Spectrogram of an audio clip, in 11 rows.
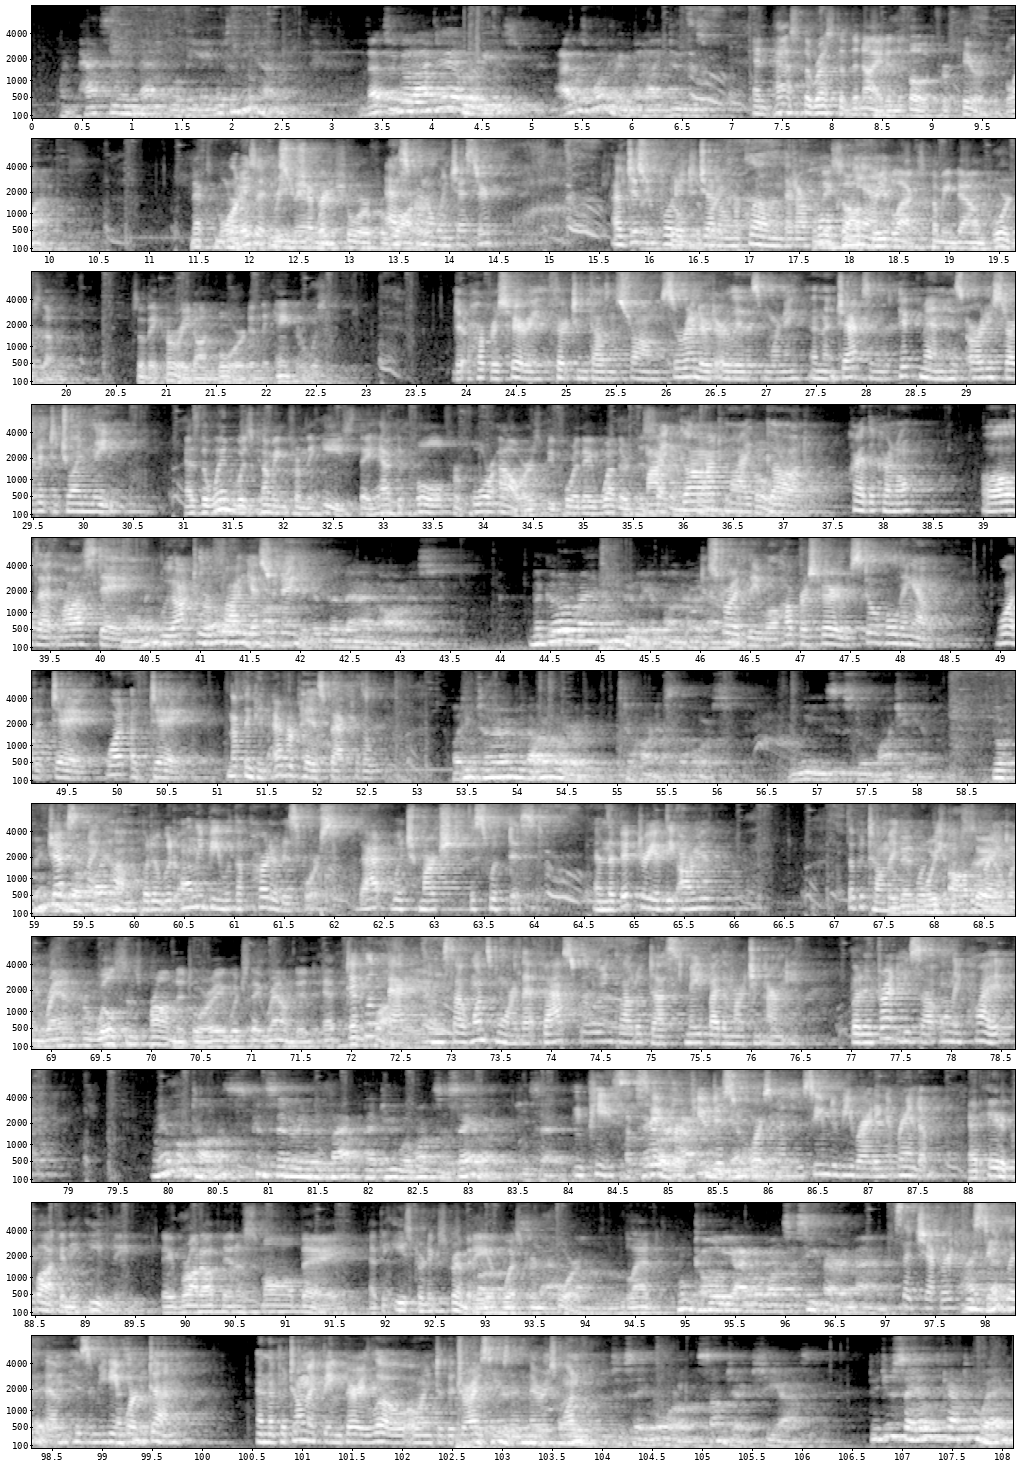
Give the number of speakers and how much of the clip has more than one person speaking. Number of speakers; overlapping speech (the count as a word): three, about 19%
